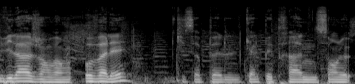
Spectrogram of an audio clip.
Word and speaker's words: Kalpetrane: et on s'est dit vu qu'on aime bien la prononciation à la française on rajoute le E puis en le prenonce scalptran comment ça s'est formé votre groupe calpétran c'est une bande d'amis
